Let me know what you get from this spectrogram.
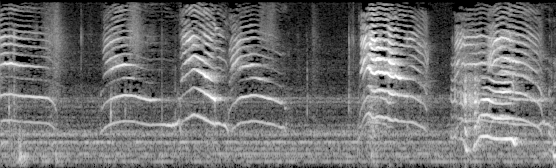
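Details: Small kittens crying for attention from their owners: a rapid series of high, harmonic meows, some overlapping from more than one kitten, several rising then drooping, a few louder and shriller near the end.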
